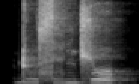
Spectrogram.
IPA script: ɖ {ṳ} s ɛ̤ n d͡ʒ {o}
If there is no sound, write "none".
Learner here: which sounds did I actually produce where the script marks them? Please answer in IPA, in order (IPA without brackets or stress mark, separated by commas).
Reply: o̤, o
